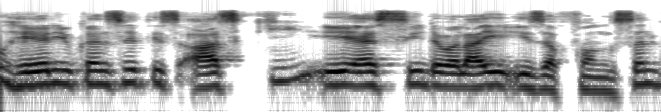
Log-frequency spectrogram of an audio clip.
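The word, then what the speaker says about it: ASCII: now next two is ask as c i this is known as like we can Pro pronounce asky and full form is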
